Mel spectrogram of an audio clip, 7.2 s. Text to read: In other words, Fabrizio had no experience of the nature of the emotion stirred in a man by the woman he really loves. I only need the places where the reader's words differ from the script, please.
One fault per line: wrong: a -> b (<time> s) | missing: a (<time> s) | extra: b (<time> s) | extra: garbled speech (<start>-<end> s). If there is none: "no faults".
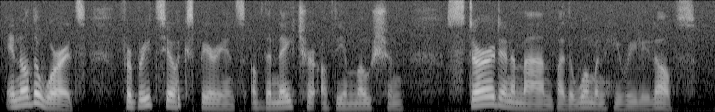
missing: had no (1.8 s)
